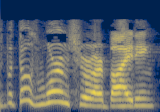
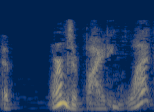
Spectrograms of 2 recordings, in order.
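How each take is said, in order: First: Loud, slow hollered remark; calling back. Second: Puzzled thought. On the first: Fishing boy tells the driver about worms, calling back. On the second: Driver thinks back a mile later, puzzled. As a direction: puzzle it over to yourself, then a rising double take. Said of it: "he thought". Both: Retold or imitated.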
